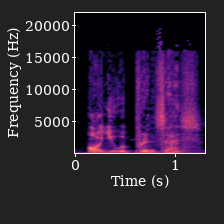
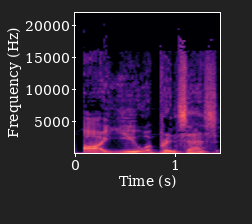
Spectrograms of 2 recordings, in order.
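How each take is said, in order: First: "you" picked out in the question; stress on YOU. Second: Slow hopeful question, rising on "princess"; hopeful dragon. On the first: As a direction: lean on "you", turning the question to someone new. Dragon now asks someone else. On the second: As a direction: ask eagerly, lifting the end of "princess". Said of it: "it asked hopefully". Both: A narrator's reading.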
